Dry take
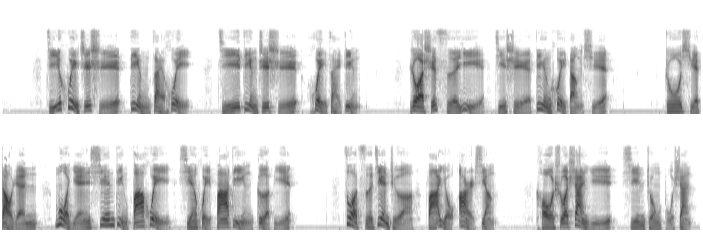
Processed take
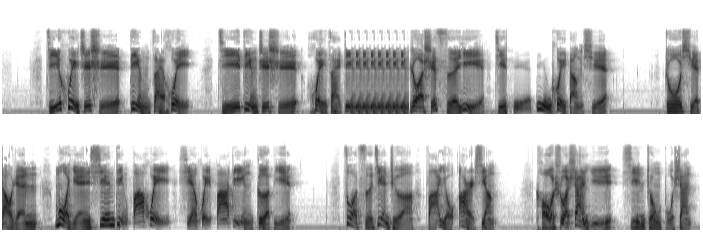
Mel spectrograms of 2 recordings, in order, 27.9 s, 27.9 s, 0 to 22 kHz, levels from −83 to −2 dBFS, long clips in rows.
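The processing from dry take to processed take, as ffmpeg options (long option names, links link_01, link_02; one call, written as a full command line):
ffmpeg -i in.wav -filter_complex "[0:a]asettb=1/sr,asplit=3[link_01][link_02][link_03];[link_01]atrim=end=10.084[link_04];[link_02]atrim=start=10.08:end=10.99,asetpts=PTS-STARTPTS,afade=type=in:duration=0.004:curve=qsin,afade=type=out:start_time=0.906:duration=0.004:curve=qsin,asuperpass=centerf=250:order=4:qfactor=0.88[link_05];[link_03]atrim=start=10.986[link_06];[link_04][link_05]acrossfade=duration=0.004:curve1=hsin:curve2=qsin[link_07];[link_07][link_06]acrossfade=duration=0.004:curve1=qsin:curve2=hsin,asplit=3[link_08][link_09][link_10];[link_08]afade=type=out:start_time=14.42:duration=0.02[link_11];[link_09]equalizer=frequency=1800:width=0.55:gain=6.5,afade=type=in:start_time=14.42:duration=0.02,afade=type=out:start_time=15.42:duration=0.02[link_12];[link_10]afade=type=in:start_time=15.42:duration=0.02[link_13];[link_11][link_12][link_13]amix=inputs=3:normalize=0,asettb=1/sr,asplit=3[link_14][link_15][link_16];[link_14]atrim=end=16.324[link_17];[link_15]atrim=start=16.32:end=18.81,asetpts=PTS-STARTPTS,afade=type=in:duration=0.004:curve=qsin,afade=type=out:start_time=2.486:duration=0.004:curve=qsin,highpass=410,lowpass=3100[link_18];[link_16]atrim=start=18.806[link_19];[link_17][link_18]acrossfade=duration=0.004:curve1=hsin:curve2=qsin[link_20];[link_20][link_19]acrossfade=duration=0.004:curve1=qsin:curve2=hsin,asplit=3[link_21][link_22][link_23];[link_21]afade=type=out:start_time=19.6:duration=0.02[link_24];[link_22]acompressor=threshold=-30dB:ratio=6:attack=3.2:release=140:knee=1:detection=peak,afade=type=in:start_time=19.6:duration=0.02,afade=type=out:start_time=23.18:duration=0.02[link_25];[link_23]afade=type=in:start_time=23.18:duration=0.02[link_26];[link_24][link_25][link_26]amix=inputs=3:normalize=0,asettb=1/sr,asplit=3[link_27][link_28][link_29];[link_27]atrim=end=24.724[link_30];[link_28]atrim=start=24.72:end=26.76,asetpts=PTS-STARTPTS,afade=type=in:duration=0.004:curve=qsin,afade=type=out:start_time=2.036:duration=0.004:curve=qsin,flanger=delay=15.5:depth=5.8:speed=2.7[link_31];[link_29]atrim=start=26.756[link_32];[link_30][link_31]acrossfade=duration=0.004:curve1=hsin:curve2=qsin[link_33];[link_33][link_32]acrossfade=duration=0.004:curve1=qsin:curve2=hsin,asplit=9[link_34][link_35][link_36][link_37][link_38][link_39][link_40][link_41][link_42];[link_34]atrim=end=7.072[link_43];[link_35]atrim=start=6.918:end=7.072[link_44];[link_36]atrim=start=6.918:end=7.072[link_45];[link_37]atrim=start=6.918:end=7.072[link_46];[link_38]atrim=start=6.918:end=7.072[link_47];[link_39]atrim=start=6.918:end=7.072[link_48];[link_40]atrim=start=6.918:end=7.072[link_49];[link_41]atrim=start=6.918:end=7.072[link_50];[link_42]atrim=start=8.118[link_51];[link_43][link_44]acrossfade=duration=0.004:curve1=hsin:curve2=hsin[link_52];[link_52][link_45]acrossfade=duration=0.004:curve1=hsin:curve2=hsin[link_53];[link_53][link_46]acrossfade=duration=0.004:curve1=hsin:curve2=hsin[link_54];[link_54][link_47]acrossfade=duration=0.004:curve1=hsin:curve2=hsin[link_55];[link_55][link_48]acrossfade=duration=0.004:curve1=hsin:curve2=hsin[link_56];[link_56][link_49]acrossfade=duration=0.004:curve1=hsin:curve2=hsin[link_57];[link_57][link_50]acrossfade=duration=0.004:curve1=hsin:curve2=hsin[link_58];[link_58][link_51]acrossfade=duration=0.004:curve1=hsin:curve2=hsin,highshelf=frequency=4500:gain=-6,alimiter=level_in=20dB:limit=-1dB:release=50:level=0:latency=1,volume=-1dB" out.wav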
